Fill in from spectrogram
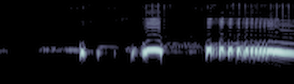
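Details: Thổ sấm voiced spotted dove: soft murmured lead-in notes, a strong rounded coo, then a fast pulsed rolling note that drifts steadily downward to the end.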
